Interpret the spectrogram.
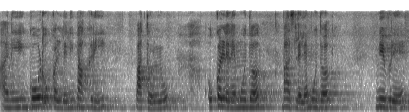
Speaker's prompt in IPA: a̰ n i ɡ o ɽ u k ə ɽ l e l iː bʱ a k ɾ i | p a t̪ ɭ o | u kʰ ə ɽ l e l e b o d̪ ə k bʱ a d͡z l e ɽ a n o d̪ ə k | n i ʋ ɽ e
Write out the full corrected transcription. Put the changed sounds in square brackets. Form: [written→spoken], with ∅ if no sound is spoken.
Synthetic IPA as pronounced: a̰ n i ɡ o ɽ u k ə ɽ l e l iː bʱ a k ɾ i | p a t̪ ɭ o | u [kʰ→k] ə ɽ l e l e [b→m] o d̪ ə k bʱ a d͡z l e [ɽ→l] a [n→m] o d̪ ə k | n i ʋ [ɽ→ɾ] e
